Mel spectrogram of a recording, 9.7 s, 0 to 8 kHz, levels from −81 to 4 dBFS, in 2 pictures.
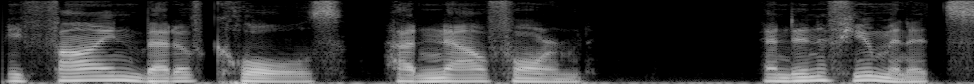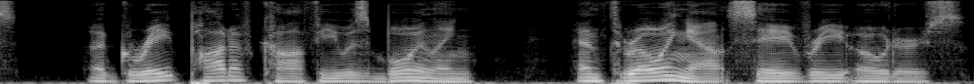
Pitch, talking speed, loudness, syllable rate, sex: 110 Hz, 155 wpm, -17 LUFS, 4.4 syllables/s, male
